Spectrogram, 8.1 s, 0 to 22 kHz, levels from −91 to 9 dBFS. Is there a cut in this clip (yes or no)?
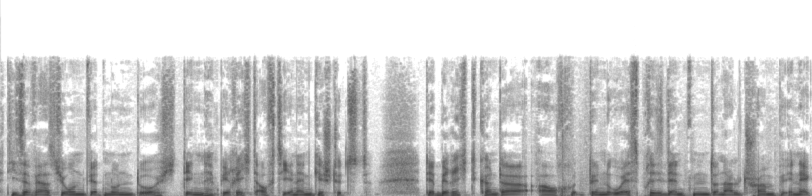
no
